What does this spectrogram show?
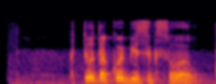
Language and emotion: Russian, neutral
